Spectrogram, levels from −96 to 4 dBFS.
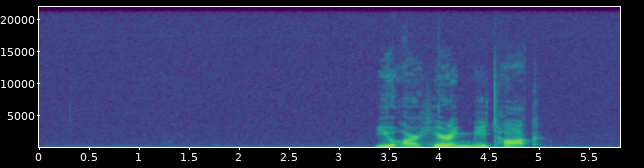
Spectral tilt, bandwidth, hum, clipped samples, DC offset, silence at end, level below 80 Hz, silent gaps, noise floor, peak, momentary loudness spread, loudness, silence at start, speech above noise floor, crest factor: -6.5 dB/octave; over 20 kHz; none; under 0.1%; under 0.1%; 0.85 s; -48 dBFS; none; -55 dBFS; 0 dBFS; 11 LU; -18 LUFS; 3.35 s; 38 dB; 22 dB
